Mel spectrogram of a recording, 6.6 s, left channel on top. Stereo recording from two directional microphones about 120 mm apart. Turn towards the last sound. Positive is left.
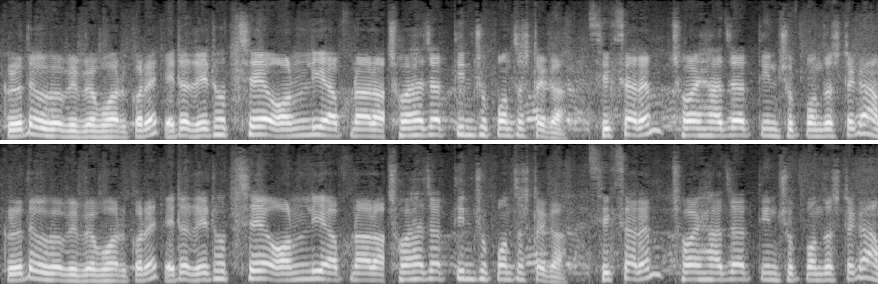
turn(degrees=-45)  # may be behind; listen again after turning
